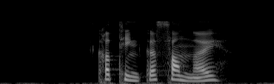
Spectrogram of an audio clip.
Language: Norwegian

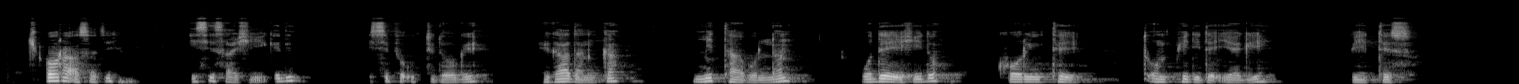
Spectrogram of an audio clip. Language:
Wolaytta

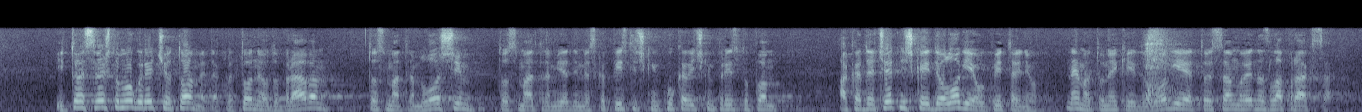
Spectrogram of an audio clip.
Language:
Croatian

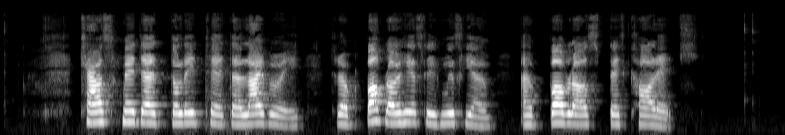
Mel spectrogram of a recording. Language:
English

